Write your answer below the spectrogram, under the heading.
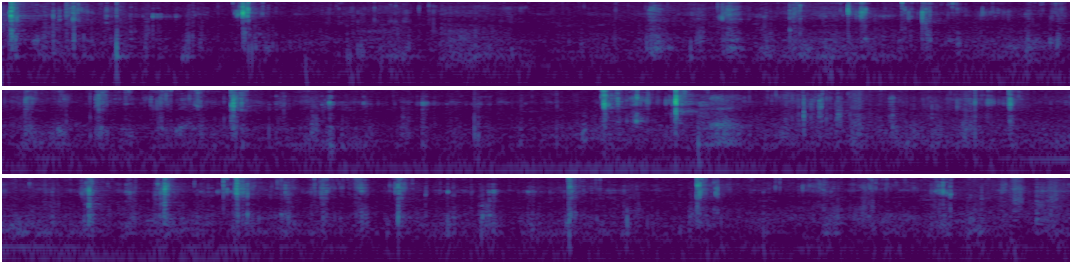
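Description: A person chewing a mouthful of soft spring pancake roll filled with shredded potato: quiet close-up chewing with scattered small clicks and smacks.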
